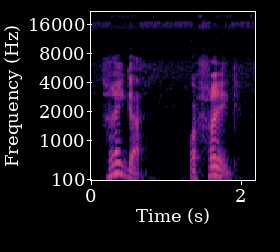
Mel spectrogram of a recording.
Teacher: as you notice the R's are rolled, and in Scandinavian, modern Scandinavian is the closest thing you're going to get to Old Norse, is that all the R's are rolled.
